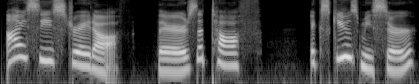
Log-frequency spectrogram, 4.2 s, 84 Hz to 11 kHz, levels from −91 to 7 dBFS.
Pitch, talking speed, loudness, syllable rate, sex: 265 Hz, 130 wpm, -17 LUFS, 4.0 syllables/s, female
